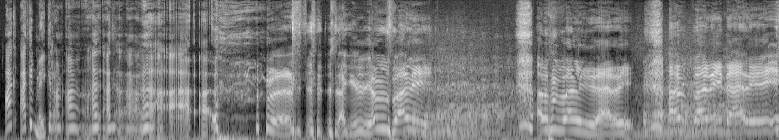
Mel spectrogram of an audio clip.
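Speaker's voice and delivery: put-on high, tearful little-boy whimper with broken stutters; pleading child's fake crying; mock boo-hooing. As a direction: blubber it out in a high, hammed-up sob. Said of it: "Stop your fucking boo-hooing".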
